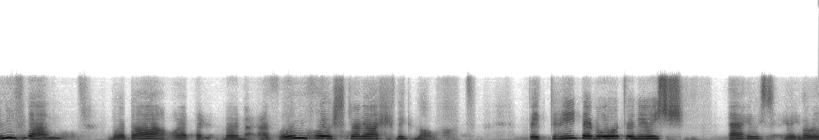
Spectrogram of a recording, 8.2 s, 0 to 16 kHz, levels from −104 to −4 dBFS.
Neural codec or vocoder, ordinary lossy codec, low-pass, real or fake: codec, 16 kHz, 0.5 kbps, FreqCodec, smaller model; Opus, 64 kbps; 7.2 kHz; fake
